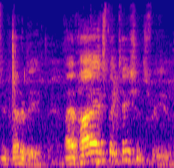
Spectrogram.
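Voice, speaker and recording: An actor playing a self-important, demanding company boss in a comedy play reading, with an authoritative speechifying manner. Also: male voice, mid-range voice, big pitch swings, normal speed, close to an everyday voice. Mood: stern. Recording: distant, echoey room with faint noise.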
